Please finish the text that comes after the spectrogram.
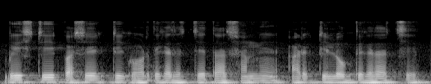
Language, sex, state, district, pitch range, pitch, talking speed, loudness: Bengali, male, West Bengal, Cooch Behar, 95-100 Hz, 95 Hz, 180 wpm, -17 LUFS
